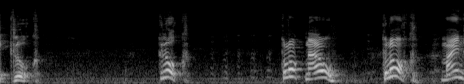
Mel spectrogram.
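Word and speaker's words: G'luck: She meant to say gluck. Gluck. Gluck now. Gluck. Mind yourself. G-apostrophe-L-U-C-K. That's how it's pronounced.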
